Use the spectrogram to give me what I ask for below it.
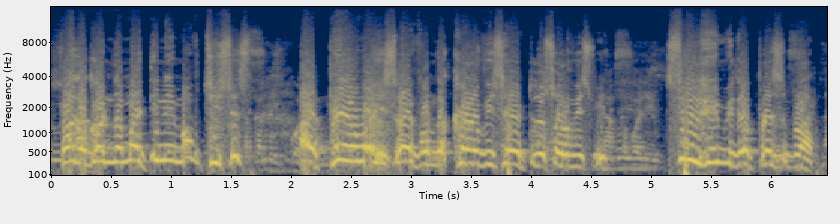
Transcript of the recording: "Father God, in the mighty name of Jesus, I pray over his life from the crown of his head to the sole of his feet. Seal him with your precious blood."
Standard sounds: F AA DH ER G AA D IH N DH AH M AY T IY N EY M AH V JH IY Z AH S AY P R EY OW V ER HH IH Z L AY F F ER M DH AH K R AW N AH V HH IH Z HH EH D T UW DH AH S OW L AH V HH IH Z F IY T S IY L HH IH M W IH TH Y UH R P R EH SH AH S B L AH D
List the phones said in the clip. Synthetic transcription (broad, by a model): F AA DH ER G AA D IH N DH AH M AY T IY N EY M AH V JH IY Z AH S AY P R EY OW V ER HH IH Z L AY F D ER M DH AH K AW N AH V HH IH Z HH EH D T UW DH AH S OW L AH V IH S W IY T S IY L HH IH M W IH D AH P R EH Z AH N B L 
